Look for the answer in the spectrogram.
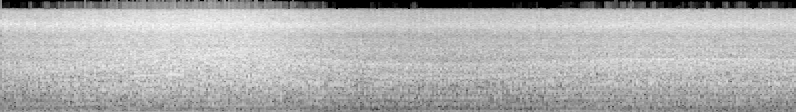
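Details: Gas EZGO TXT golf cart single-cylinder engine, brought in skipping badly, with worn valves found; it idles steadily, picks up cleanly on the throttle and settles back without misses, running healthy.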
